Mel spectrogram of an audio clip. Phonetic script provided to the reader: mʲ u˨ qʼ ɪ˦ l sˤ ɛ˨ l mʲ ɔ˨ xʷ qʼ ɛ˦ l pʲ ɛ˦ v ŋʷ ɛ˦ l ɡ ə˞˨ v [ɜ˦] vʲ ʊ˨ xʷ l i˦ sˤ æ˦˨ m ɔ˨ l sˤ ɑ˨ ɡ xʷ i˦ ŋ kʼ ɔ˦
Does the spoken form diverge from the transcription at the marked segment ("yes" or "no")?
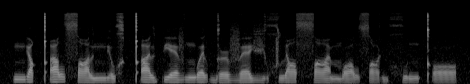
yes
